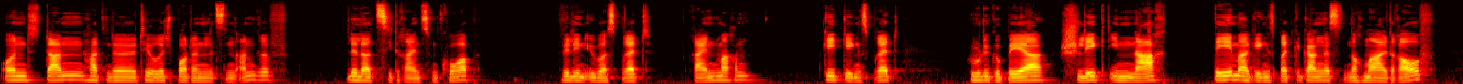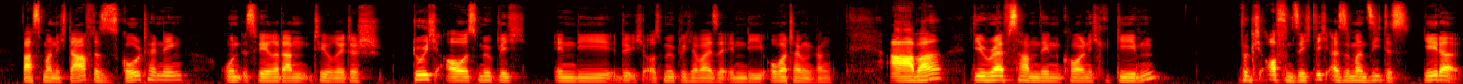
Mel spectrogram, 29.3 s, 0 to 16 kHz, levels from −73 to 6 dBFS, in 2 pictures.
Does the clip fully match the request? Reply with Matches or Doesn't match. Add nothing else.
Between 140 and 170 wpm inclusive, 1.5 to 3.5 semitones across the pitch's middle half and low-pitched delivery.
Matches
